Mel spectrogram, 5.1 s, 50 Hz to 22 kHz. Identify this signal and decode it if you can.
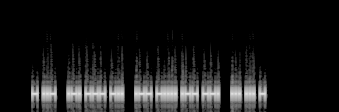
Morse code, heard as a keyed tone, about 41 wpm, 700 Hz. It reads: TU ROD W6WG SST
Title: K1USN SST QSO Practice - 45wpm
